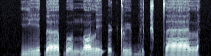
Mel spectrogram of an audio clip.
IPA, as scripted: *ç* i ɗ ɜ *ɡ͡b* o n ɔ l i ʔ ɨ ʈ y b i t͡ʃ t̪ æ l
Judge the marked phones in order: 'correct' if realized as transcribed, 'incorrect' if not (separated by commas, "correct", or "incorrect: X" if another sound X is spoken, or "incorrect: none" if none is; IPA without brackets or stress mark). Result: incorrect: j, incorrect: ɓ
